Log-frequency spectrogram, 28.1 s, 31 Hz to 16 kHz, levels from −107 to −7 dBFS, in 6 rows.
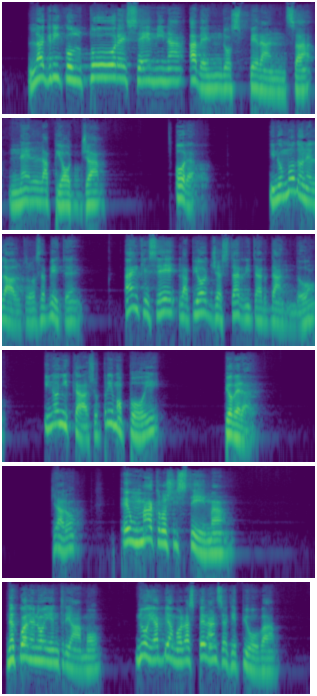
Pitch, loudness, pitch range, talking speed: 145 Hz, -35 LUFS, 125-205 Hz, 85 wpm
